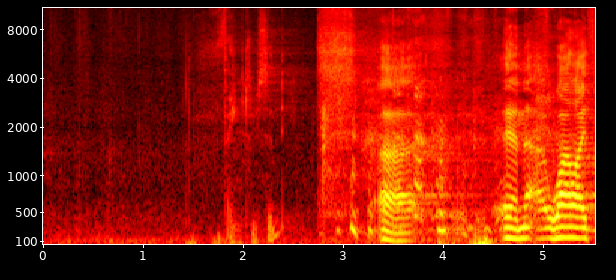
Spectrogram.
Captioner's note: light laughter from panelists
